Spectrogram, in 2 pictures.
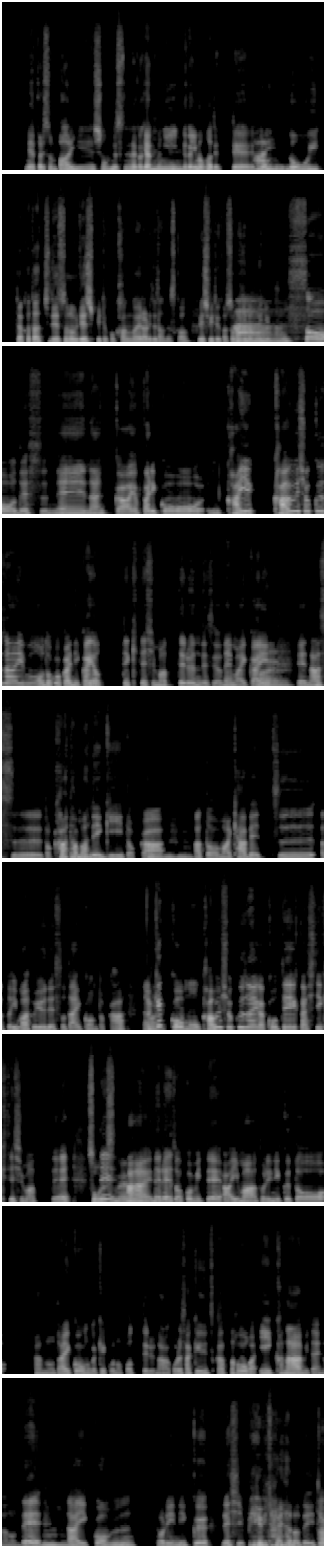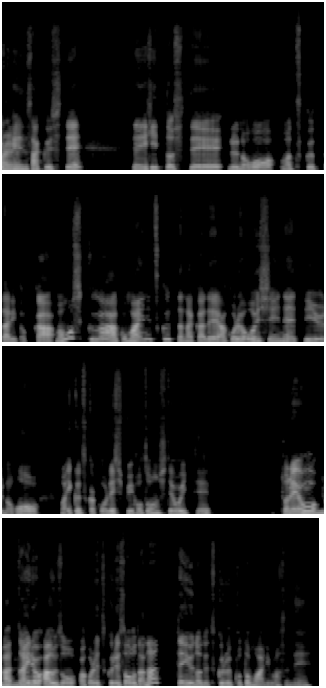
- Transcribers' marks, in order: laughing while speaking: "みたいなので"
- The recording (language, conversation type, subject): Japanese, advice, 毎日の献立を素早く決めるにはどうすればいいですか？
